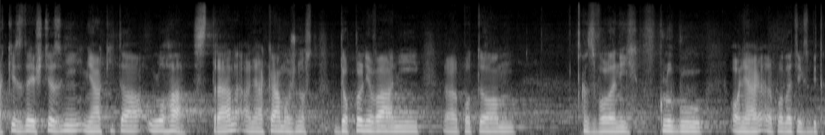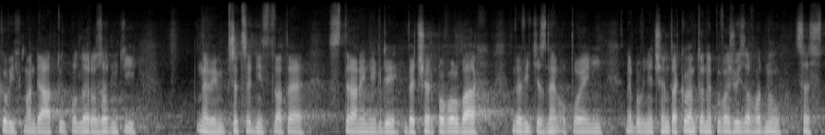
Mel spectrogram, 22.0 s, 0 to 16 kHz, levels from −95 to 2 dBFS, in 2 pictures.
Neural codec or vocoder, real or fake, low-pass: autoencoder, 48 kHz, 128 numbers a frame, DAC-VAE, trained on Japanese speech; fake; 14.4 kHz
